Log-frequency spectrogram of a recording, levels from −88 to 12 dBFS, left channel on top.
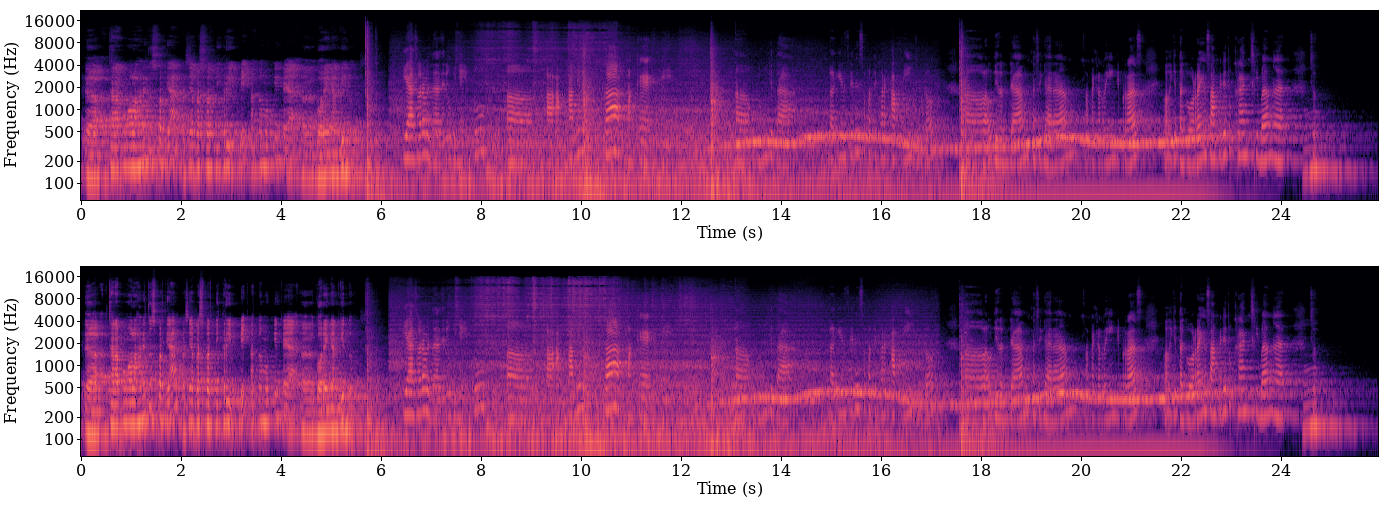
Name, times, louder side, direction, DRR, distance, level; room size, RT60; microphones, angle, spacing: voice 1, 0.1-5.5 12.9-13.2 14.8-15.1 17.6-17.7 24.4-24.7, right 3 dB, 85° right, 6 dB, 0.7 m, -23 dB
sound 1, 5.7-6.2 10.0-10.6 12.6-13.0 14.2-14.5 14.9-15.0 15.2-15.3 17.6-18.2, left 2 dB, 70° left, 0.6 m, -28 dB
sound 2, 6.1-17.2, right 1 dB, 35° right, 0.7 m, -32 dB
voice 2, 6.4-12.4 12.8-14.3 15.0-17.1 17.4-24.7, equal, ahead, 5 dB, 0.4 m, -29 dB
sound 3, 12.0-22.5, equal, 20° left, 0.7 m, -28 dB
10.5 x 6.6 x 5.7 m, 3.0 s
head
